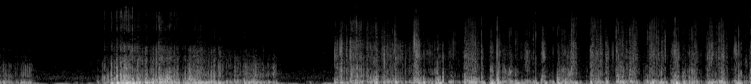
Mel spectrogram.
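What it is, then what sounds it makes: Cellulose kitchen sponge. A single yellow and green cellulose kitchen sponge is squeezed and scratched by fingers up close. After a quiet start, a muffled, low squelching swells for about two seconds, then pauses briefly. It gives way to a steady run of rapid, crackly scratching that continues to the end.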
